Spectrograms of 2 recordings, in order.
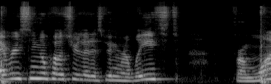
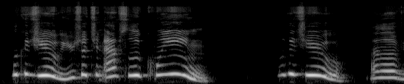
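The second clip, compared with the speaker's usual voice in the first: very high, loud cooing at a pet; 13 semitones higher, 4 dB louder than usual. Real, not acted. Cooing over her cat Dot.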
